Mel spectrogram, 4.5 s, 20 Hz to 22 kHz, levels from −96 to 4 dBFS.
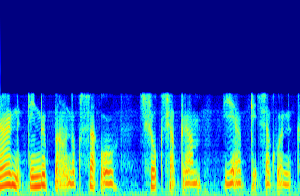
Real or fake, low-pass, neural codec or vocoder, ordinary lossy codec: fake; 3.6 kHz; autoencoder, 22.05 kHz, a latent of 192 numbers a frame, VITS, trained on many speakers; none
